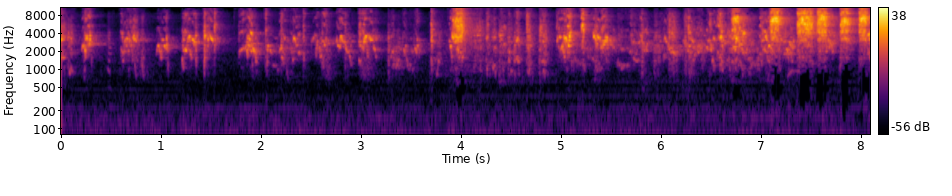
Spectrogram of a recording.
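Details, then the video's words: Budgies flirting with rapid clicking chirps about two or three per second, building into louder, denser scratchy chatter and high squeaky notes in the second half, several pet birds calling. "BUDGIES FLIRTING"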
